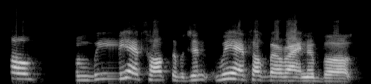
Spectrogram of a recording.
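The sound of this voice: A woman speaks with fairly even intonation. Her tone is fairly bright.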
